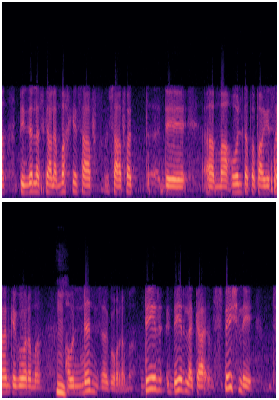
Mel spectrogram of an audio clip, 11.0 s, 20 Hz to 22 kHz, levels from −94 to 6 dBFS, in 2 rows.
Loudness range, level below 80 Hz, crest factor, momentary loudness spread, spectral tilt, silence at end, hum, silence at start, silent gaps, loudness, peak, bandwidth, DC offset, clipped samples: 2 LU; -74 dBFS; 14 dB; 12 LU; -10 dB/octave; 0 s; none; 0 s; none; -22 LUFS; -8 dBFS; 4 kHz; under 0.1%; under 0.1%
